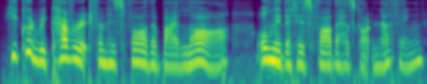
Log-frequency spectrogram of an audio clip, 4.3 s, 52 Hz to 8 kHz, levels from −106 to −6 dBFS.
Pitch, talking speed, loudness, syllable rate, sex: 190 Hz, 225 wpm, -21 LUFS, 5.6 syllables/s, female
